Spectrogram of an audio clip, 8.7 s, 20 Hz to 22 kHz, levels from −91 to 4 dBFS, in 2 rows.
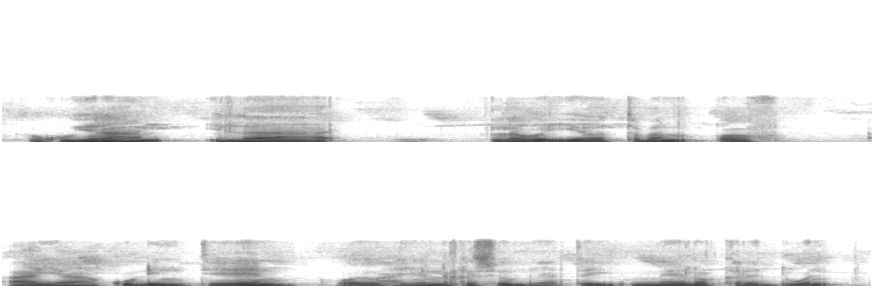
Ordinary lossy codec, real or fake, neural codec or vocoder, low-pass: none; real; none; 7.2 kHz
